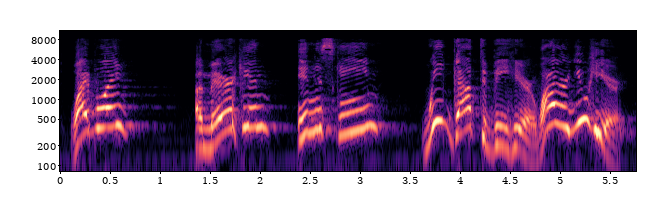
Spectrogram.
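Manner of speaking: loud incredulity. Retold or imitated. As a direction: imitate a loud, high, incredulous friend. Retold incredulous reply from Mez.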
